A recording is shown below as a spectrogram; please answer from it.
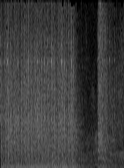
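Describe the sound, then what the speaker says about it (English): Dense, continuous gunfire in Halo: Combat Evolved, a loud sustained fusillade of rapid shots that briefly dips before surging again. "I almost shot a fellow Marine."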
